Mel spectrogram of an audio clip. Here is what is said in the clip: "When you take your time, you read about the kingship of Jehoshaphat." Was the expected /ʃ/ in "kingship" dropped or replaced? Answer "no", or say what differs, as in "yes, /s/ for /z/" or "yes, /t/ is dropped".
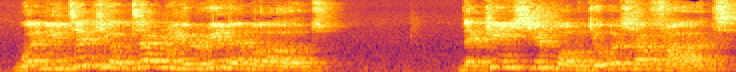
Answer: no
